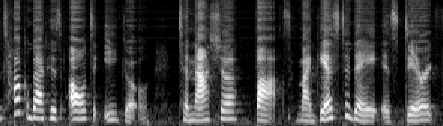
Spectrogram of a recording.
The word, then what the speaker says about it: Tanisha Foxx: Pronounce it for me. It's Tanisha Foxx.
